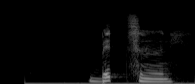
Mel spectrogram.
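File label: tlacochahuaya, Zapotec; tick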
